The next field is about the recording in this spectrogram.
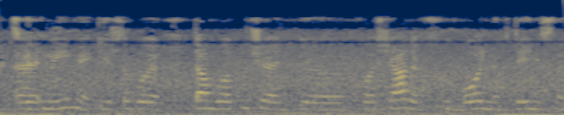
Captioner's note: speaking foreign language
